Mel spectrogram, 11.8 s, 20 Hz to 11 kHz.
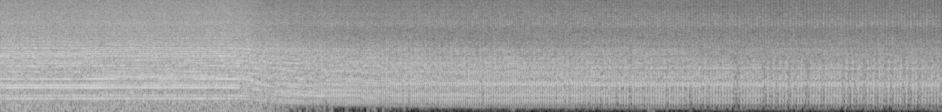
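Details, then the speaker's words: OS FS-40 Surpass four-stroke glow engine, first run after new bearings and full clean, Enya No. 3 plug, 11x6 prop: high buzz drops once then holds steady and even, no sag or sputter; about 9,400–9,500 rpm. Healthy running. "I'd say overall it's not a bad little engine seems to run pretty well"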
